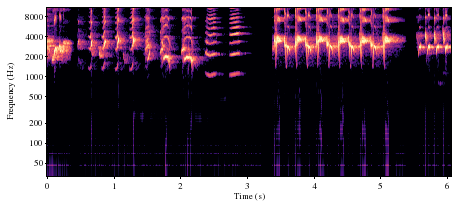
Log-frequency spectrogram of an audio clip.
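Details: Black-winged myna in energetic 'gacor full isian' song, used as a training lure for other mynas. It gives fast bursts of harsh, chirpy whistled notes and two lower clear whistles, then a short silence and more rapid, bright chatter.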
